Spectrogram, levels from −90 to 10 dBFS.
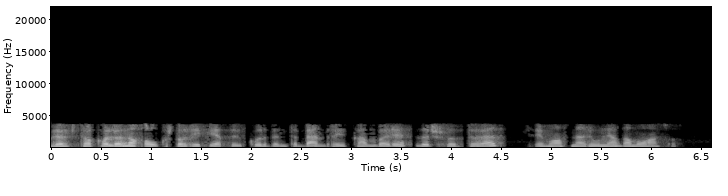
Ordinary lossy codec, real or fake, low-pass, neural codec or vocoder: AAC, 16 kbps; fake; 3.6 kHz; codec, 16 kHz in and 24 kHz out, 0.6 kbps, FocalCodec, streaming, 4096 codes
